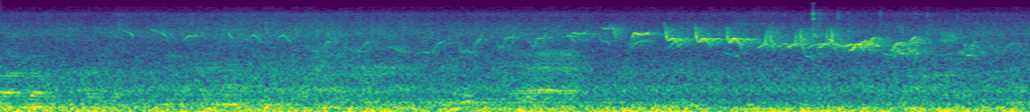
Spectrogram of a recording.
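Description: Faint outdoor ambience: a steady low rumble, with a small bird singing a quick run of high chirps in the second half.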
